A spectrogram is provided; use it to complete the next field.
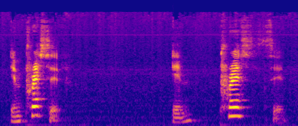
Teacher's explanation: it's three syllables the stress is on the middle one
